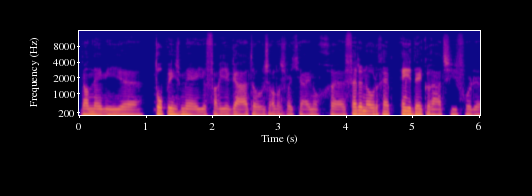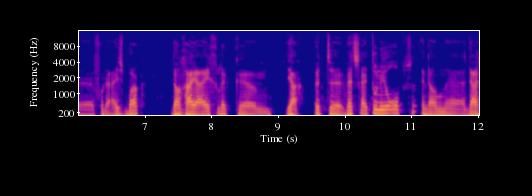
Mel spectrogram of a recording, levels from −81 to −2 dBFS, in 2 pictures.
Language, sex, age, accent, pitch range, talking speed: Dutch, male, 20-39, Dutch, 120-140 Hz, 170 wpm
